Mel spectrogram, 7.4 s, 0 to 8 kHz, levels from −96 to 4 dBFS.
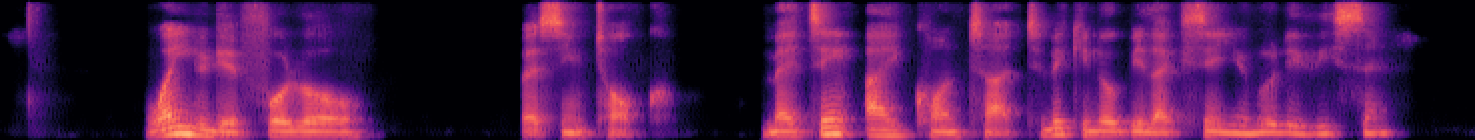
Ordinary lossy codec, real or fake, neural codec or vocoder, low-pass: none; fake; codec, 24 kHz, 0.9 kbps, WavTokenizer, large speech release; 7.2 kHz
